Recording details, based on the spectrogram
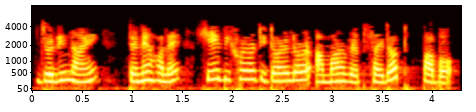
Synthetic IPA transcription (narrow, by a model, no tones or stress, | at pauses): zodinaj | tɛnɛɦolɛ | xejbixɔjɔɹtitɔɹɛlɔɹʔamaɹwɛbsajtɔtpabɔ̰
